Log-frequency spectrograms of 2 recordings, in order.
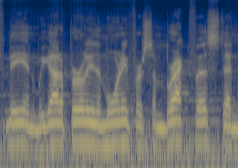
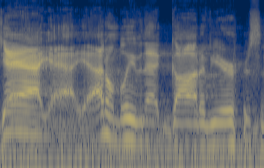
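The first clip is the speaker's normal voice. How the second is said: gruff lowered mock of a dismissive old man; grumpy old man. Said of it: "he was just filled with anger".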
